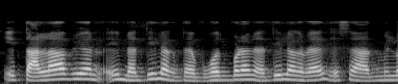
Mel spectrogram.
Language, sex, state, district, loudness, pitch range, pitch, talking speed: Hindi, female, Bihar, Patna, -17 LUFS, 195-230 Hz, 210 Hz, 240 wpm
